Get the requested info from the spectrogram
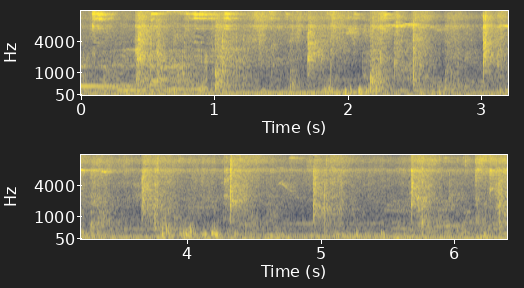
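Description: Footsteps of several people walking on a hard floor, sharp clicking steps roughly every half second, over a steady low hum.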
